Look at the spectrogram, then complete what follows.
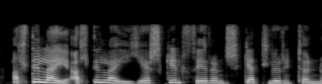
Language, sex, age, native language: Icelandic, female, 30-39, Icelandic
